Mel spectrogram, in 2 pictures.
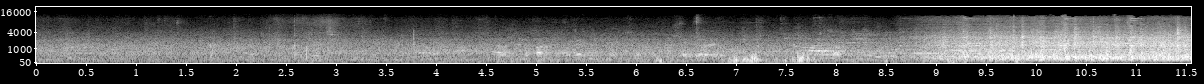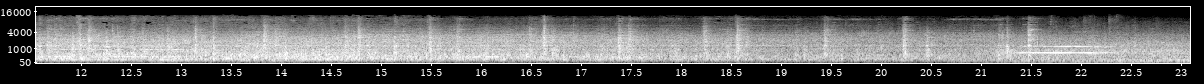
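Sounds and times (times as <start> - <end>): train rolling noise: 0.0 - 23.0
train wheels clickety-clack: 8.7 - 22.7.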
